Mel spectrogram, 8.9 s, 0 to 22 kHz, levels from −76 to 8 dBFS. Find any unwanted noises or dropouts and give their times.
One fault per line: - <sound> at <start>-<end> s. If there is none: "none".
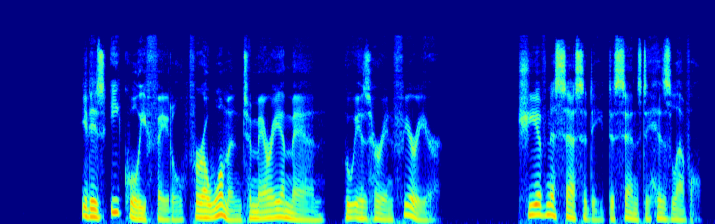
none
